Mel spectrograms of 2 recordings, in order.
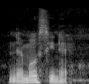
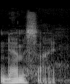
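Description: First: The name is said with Japanese-style vowels. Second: The name is said with English-style vowels. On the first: The speaker calls it right. "That's how it's pronounced" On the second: The speaker calls it wrong. "It's definitely not Nemosine"

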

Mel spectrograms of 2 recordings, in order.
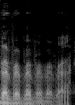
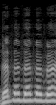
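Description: First: The voice is deep, as from a larger throat. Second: The voice is high, as from a smaller throat. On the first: A man is speaking. "he said" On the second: A woman is speaking. "she said"

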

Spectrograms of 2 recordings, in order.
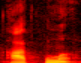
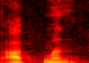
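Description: First: The word ends in a vowel, without n. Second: The word ends with an n sound. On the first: This is the original Sanskrit form. "And Atma becomes Atman" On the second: This is the form used in English. "becomes Atman"

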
